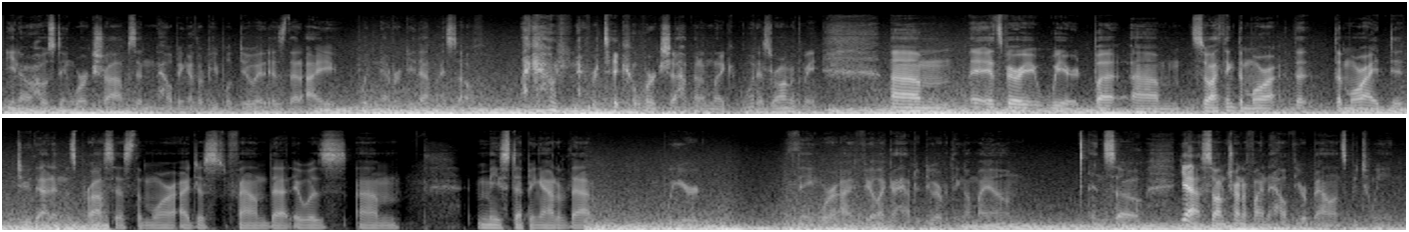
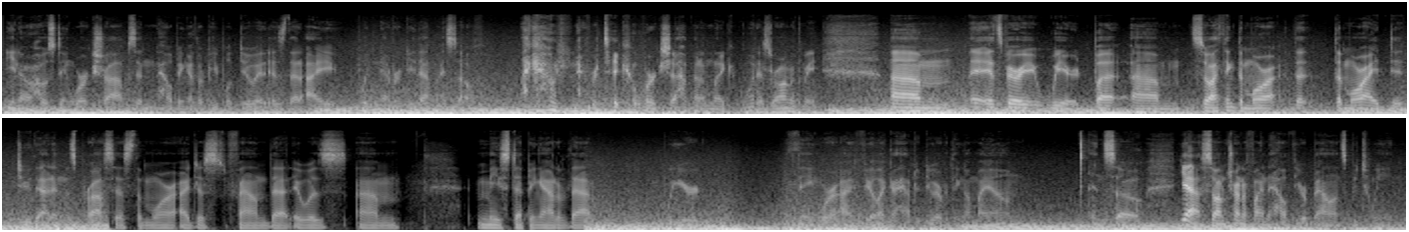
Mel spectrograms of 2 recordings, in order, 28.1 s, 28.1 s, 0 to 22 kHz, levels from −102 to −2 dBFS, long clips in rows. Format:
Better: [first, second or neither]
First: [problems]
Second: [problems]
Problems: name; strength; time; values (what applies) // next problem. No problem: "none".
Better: neither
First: low rumble; noticeable; until 15 s and from 20 s on; 10 dB below the speech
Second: low rumble; noticeable; until 15 s and from 20 s on; 10 dB below the speech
